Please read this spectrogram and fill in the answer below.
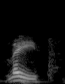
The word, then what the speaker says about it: Lade: So um, that was Lade. Rhymes with Wade with an L. Lade.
